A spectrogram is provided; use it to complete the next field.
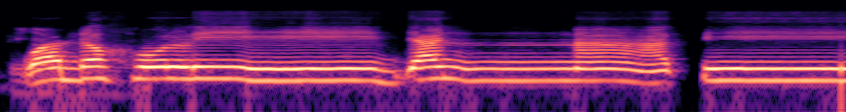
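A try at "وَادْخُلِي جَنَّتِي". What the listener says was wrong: Jannati nyamber. Jannati. N-nya ditahan, na-nya dilepas tapi. Bukan jannati, bukan. Jannati, ayo.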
